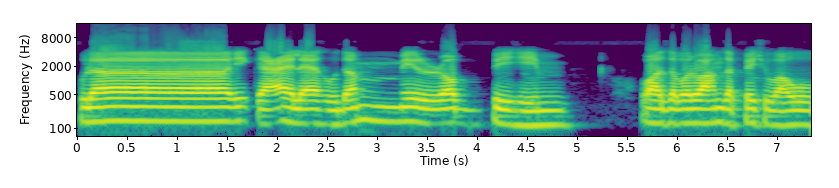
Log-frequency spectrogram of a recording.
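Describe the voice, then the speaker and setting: A man teaching Quran reading letter by letter, spelling each syllable and then chanting the verse slowly. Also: medium pitch, darkish tone, clear, resonant tone, dull audio.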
